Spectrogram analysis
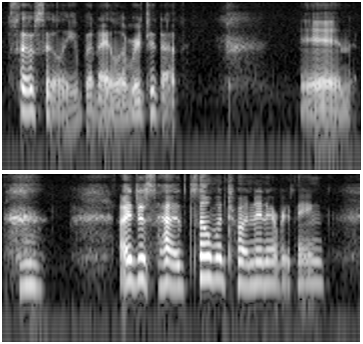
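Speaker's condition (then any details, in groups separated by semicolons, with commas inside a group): Cerebral palsy, spastic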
